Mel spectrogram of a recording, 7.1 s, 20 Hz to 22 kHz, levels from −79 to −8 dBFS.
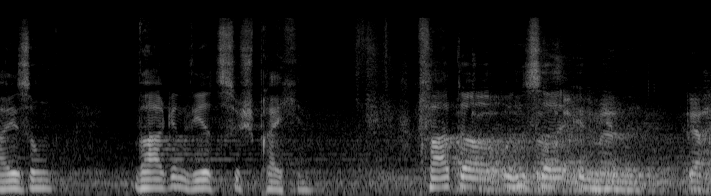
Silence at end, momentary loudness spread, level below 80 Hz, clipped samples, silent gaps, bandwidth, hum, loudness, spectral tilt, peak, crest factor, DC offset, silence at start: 0 s; 19 LU; -64 dBFS; under 0.1%; none; 16 kHz; none; -36 LUFS; -6 dB/octave; -20 dBFS; 16 dB; under 0.1%; 0 s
